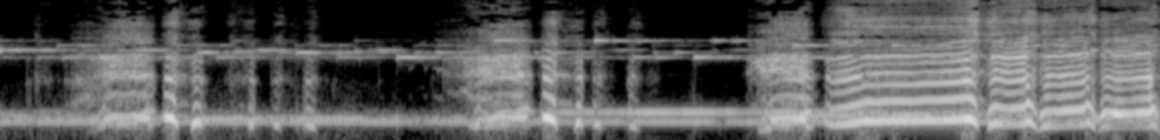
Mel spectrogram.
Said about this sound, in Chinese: 等了一段时间过后，我突然听到了耳边传来一个女生的哭声。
